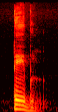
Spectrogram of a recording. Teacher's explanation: in indian english would really become ta which is a retroflex sound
